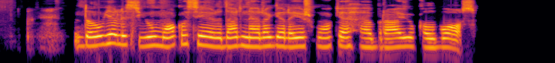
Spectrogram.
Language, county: Lithuanian, Vilnius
